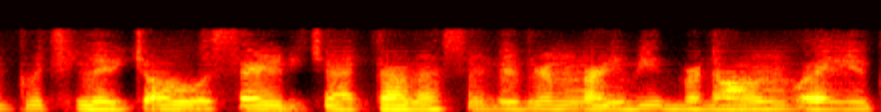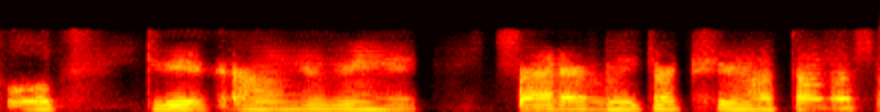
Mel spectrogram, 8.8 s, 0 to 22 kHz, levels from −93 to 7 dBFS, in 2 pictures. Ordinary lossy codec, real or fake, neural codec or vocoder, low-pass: none; fake; codec, 44.1 kHz, 0.9 kbps, DAC; 7.2 kHz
